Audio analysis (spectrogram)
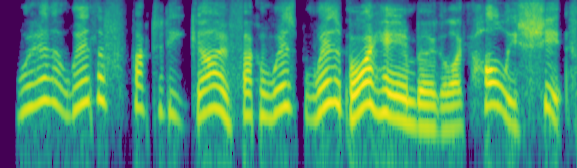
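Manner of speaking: high-pitched, baffled complaint; exasperated disbelief. Retold or imitated. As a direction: demand to know where he went, pitched right up. Baffled at friend vanishing with order.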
